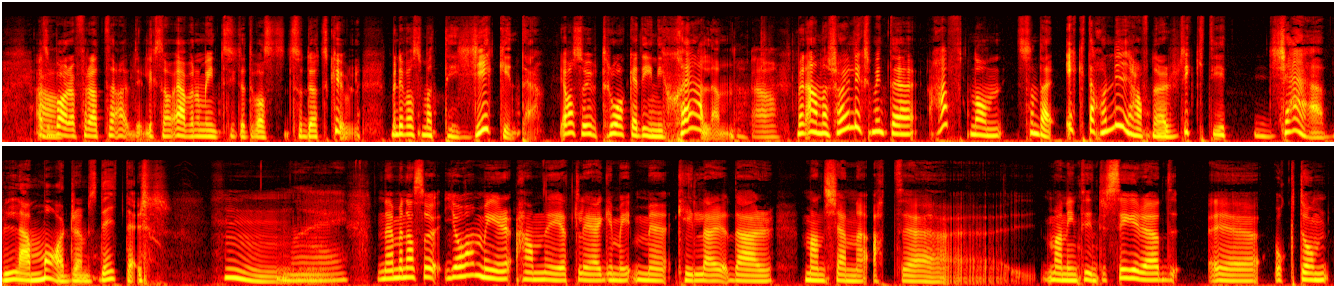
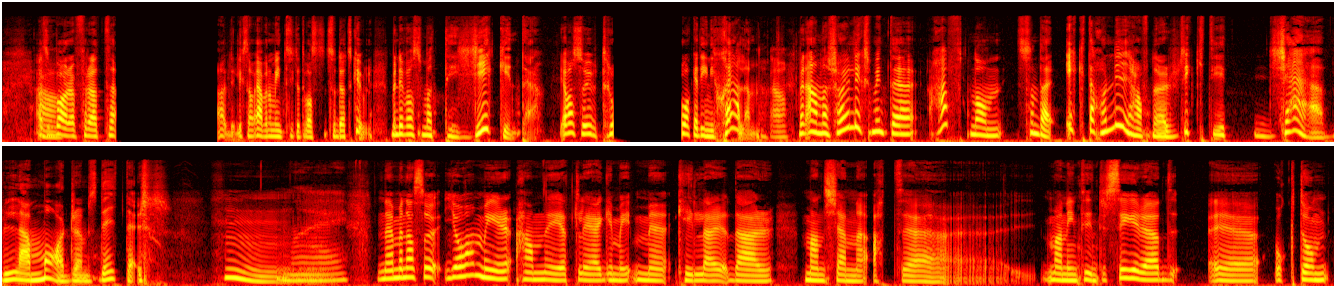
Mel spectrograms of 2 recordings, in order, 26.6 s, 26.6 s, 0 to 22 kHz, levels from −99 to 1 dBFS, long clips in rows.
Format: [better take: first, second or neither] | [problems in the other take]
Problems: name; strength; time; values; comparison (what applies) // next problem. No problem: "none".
first | audio freezing; at 1 s for 1 s and at 6 s for 0.5 s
